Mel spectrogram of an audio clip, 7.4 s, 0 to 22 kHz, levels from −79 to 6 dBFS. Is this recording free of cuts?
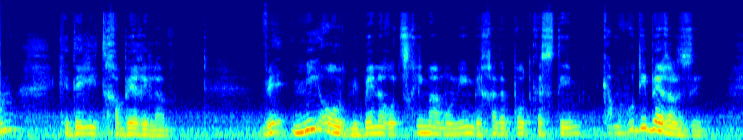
yes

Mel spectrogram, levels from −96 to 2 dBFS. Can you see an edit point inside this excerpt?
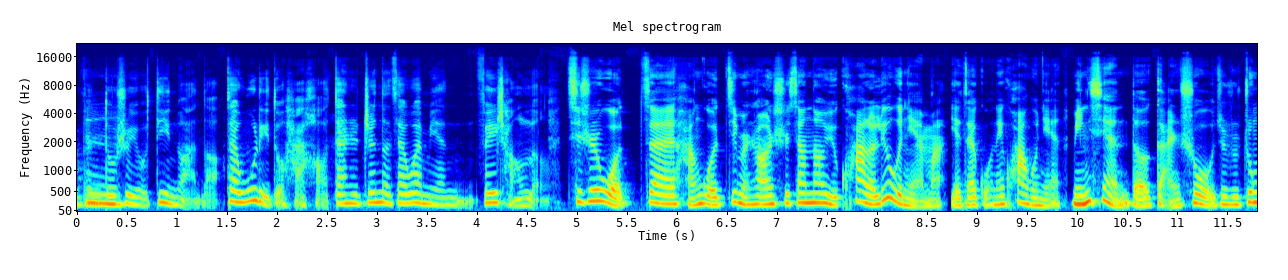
no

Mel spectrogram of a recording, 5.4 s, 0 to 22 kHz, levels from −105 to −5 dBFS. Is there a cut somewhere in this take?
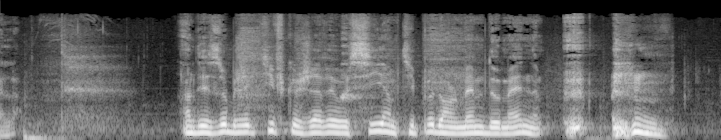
no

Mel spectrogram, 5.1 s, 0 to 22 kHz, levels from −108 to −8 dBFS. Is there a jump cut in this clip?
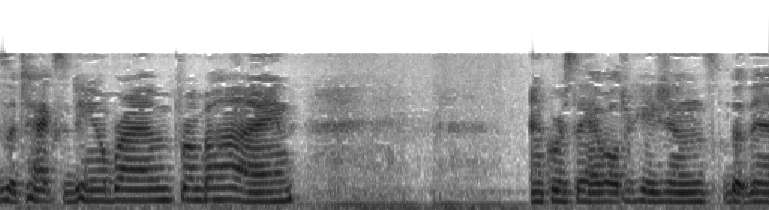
no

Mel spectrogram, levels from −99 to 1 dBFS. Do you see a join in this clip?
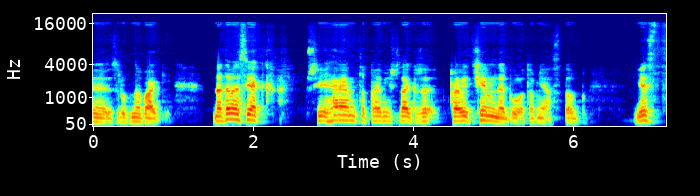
no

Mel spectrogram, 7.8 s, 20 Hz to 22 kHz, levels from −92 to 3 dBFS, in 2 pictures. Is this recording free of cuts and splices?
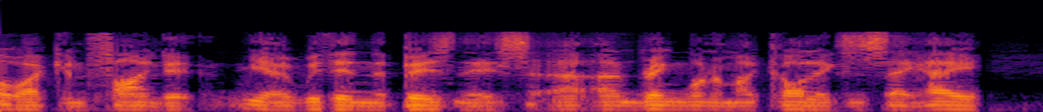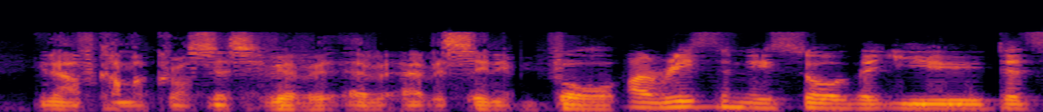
yes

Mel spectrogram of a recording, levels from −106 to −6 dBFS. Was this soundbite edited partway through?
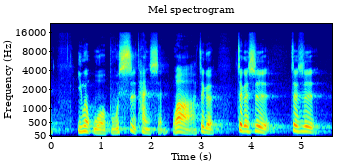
yes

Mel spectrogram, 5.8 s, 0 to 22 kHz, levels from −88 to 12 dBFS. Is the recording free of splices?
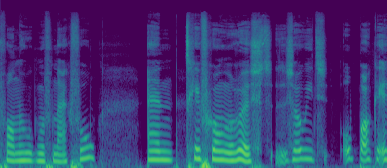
no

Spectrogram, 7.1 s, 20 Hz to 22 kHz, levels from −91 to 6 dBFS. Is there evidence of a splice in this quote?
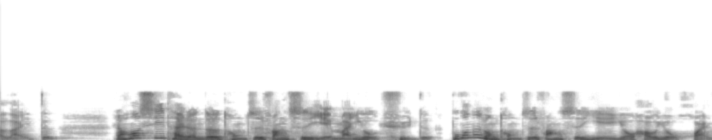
yes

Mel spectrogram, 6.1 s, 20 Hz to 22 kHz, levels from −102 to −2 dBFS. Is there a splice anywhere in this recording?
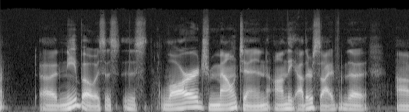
yes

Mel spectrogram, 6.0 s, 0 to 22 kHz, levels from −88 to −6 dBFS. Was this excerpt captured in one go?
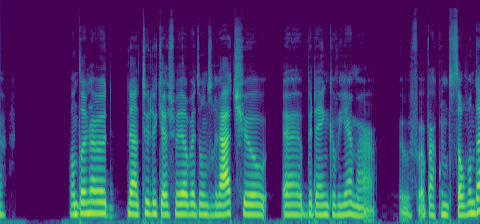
yes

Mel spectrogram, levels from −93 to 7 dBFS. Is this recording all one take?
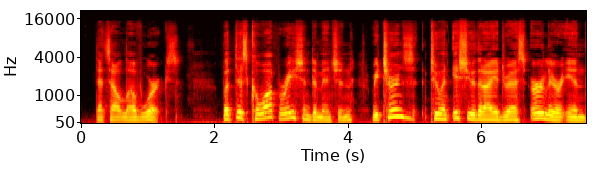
yes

